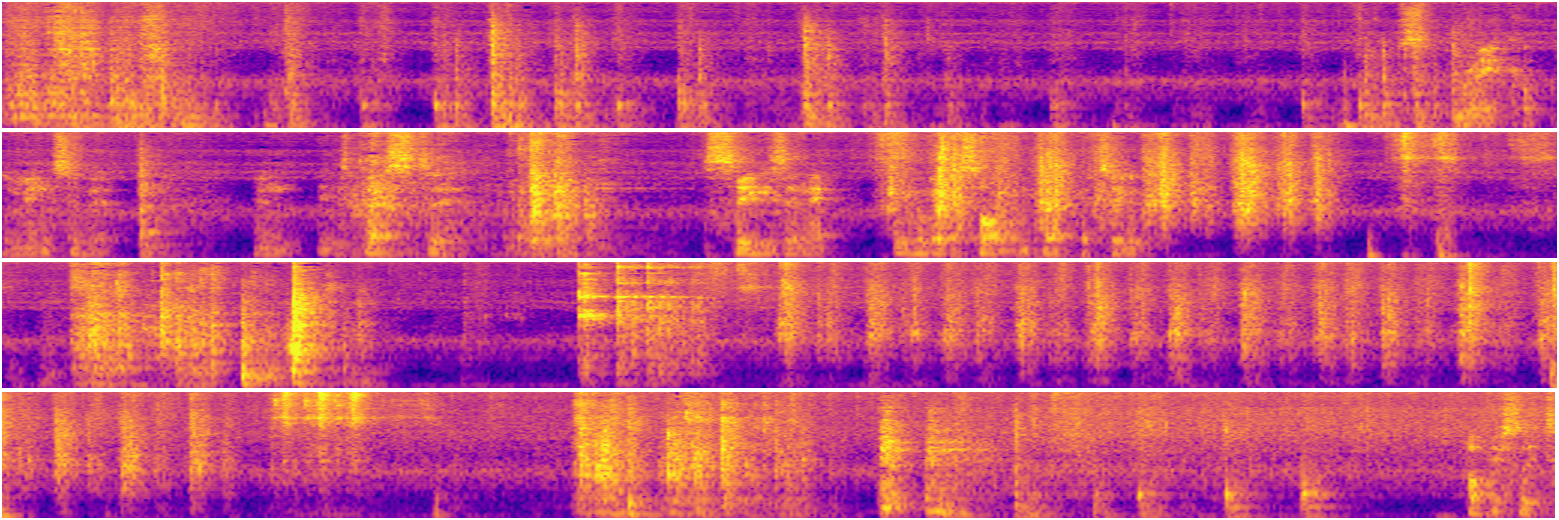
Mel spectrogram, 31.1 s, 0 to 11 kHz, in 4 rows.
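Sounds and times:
salt and pepper grinders grinding: 12.1s - 15.7s, 19.0s - 25.8s
mince clattering in a pan: 26.2s - 30.2s.

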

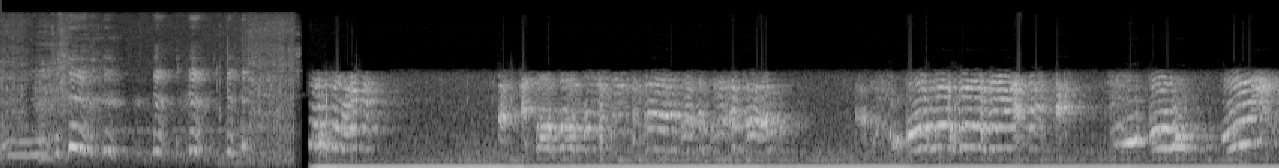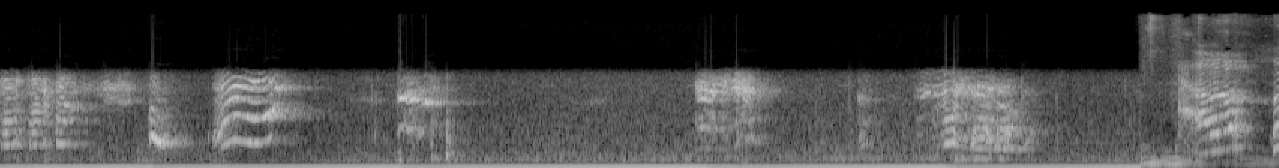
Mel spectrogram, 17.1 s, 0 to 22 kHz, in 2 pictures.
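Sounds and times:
baby laughing: 0.0s - 2.6s, 3.3s - 11.6s, 13.2s - 13.7s, 16.4s - 17.0s.

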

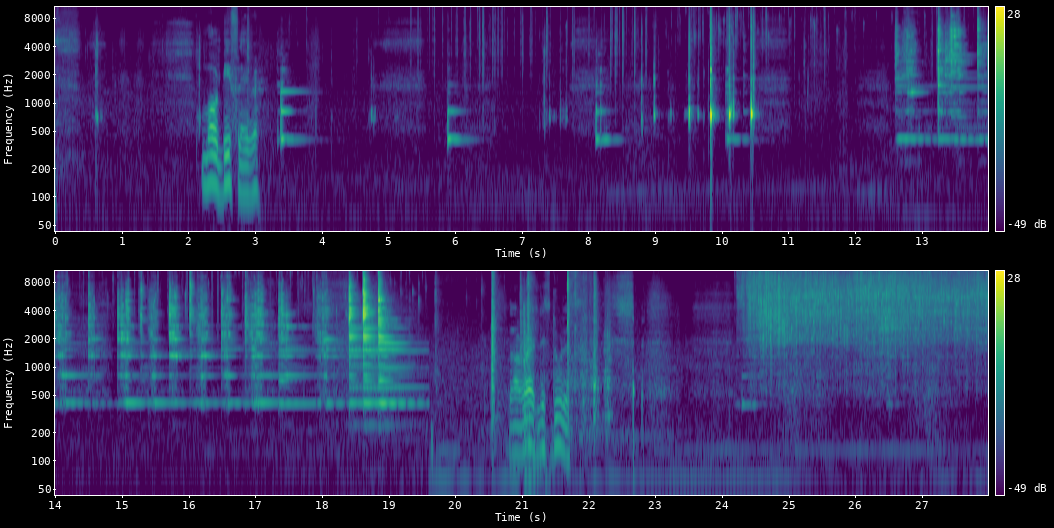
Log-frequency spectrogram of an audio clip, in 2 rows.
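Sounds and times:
metal spoon knocking in skillet: 12.6s - 19.6s.

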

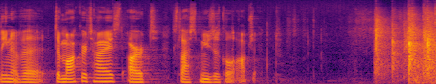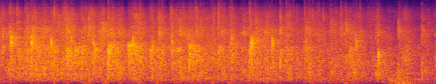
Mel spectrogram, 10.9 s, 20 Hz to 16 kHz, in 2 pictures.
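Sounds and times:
audience applause: 4.7s - 10.9s.

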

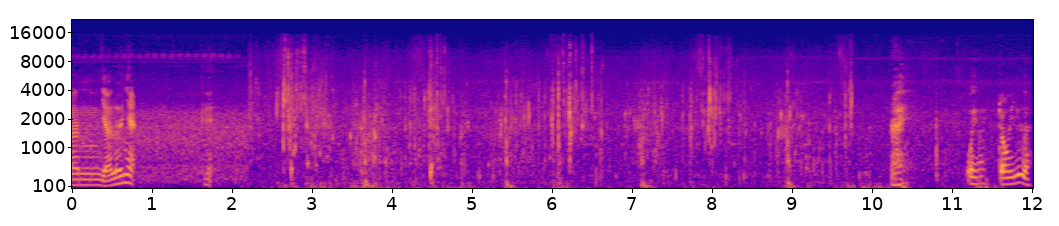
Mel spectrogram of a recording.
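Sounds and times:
paddle splashes in water: 2.2s - 10.3s
knocks against boat: 2.5s - 10.0s.

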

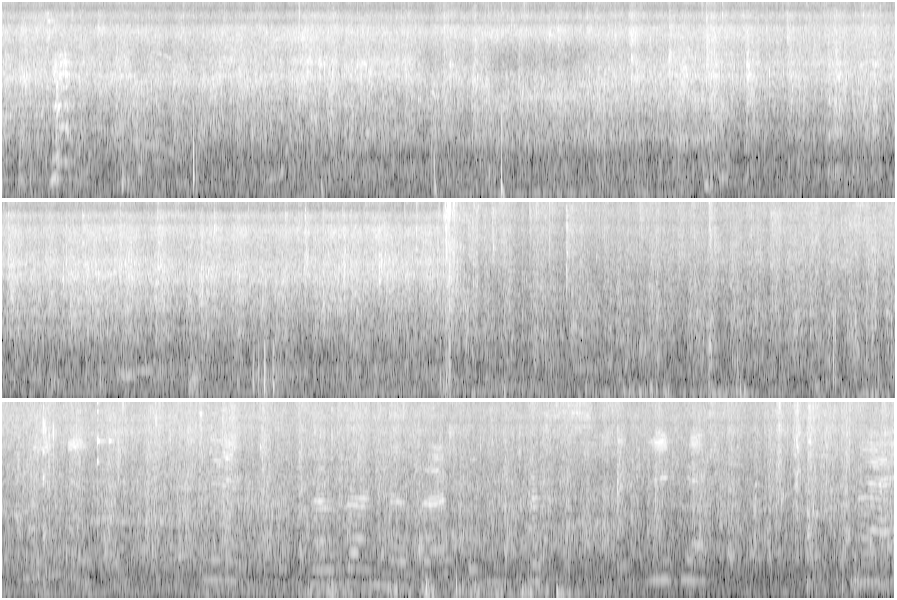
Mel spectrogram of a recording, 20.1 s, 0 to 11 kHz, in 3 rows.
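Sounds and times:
short water splashes: 0.0s - 20.0s.

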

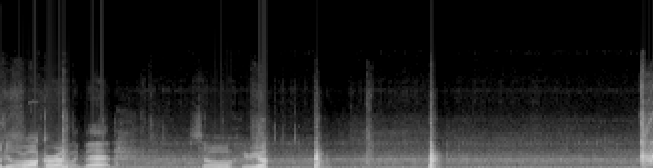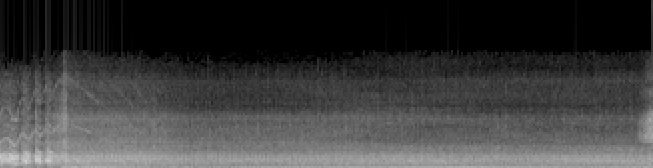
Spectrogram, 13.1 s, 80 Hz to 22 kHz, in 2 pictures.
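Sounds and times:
truck engine revving and idling: 1.5s - 13.0s.

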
